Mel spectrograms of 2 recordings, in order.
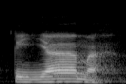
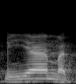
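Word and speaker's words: القيامة: Apabila kita waqaf berhenti, maka tak marbutah ini kita matikan dan diganti dengan huruf ha, maka dibaca qiyamah bukan qiyamat. Nah, itu salah.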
